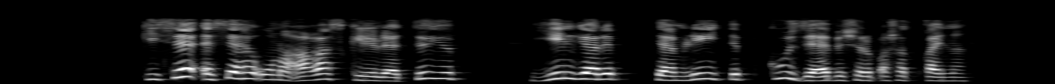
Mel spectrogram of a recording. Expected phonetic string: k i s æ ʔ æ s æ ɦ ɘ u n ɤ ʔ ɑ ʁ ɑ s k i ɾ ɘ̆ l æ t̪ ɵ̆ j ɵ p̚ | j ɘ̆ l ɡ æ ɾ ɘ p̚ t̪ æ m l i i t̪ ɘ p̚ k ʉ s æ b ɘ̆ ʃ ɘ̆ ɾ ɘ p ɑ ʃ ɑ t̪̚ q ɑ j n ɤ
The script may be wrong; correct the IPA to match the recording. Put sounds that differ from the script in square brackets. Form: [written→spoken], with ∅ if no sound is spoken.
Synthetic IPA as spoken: k i s æ ʔ æ s æ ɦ ɘ u n ɤ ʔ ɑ ʁ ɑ s k i [ɾ→l] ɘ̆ l æ t̪ ɵ̆ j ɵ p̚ | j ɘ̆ l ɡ æ ɾ ɘ p̚ t̪ æ m l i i t̪ ɘ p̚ k ʉ [s→z] æ b ɘ̆ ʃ ɘ̆ ɾ ɘ p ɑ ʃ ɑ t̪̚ q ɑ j n ɤ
